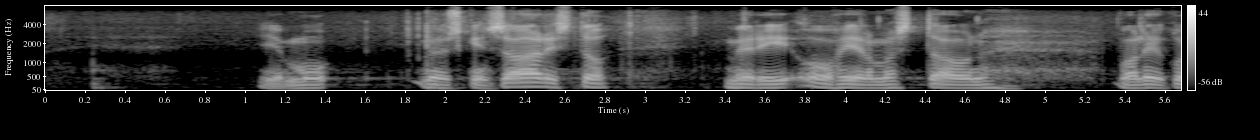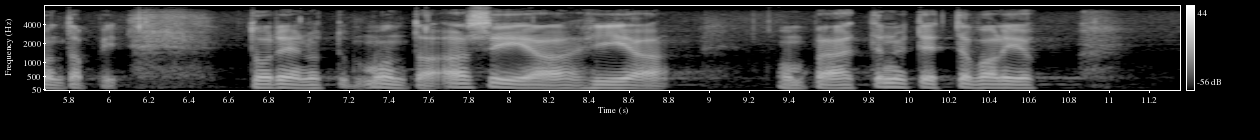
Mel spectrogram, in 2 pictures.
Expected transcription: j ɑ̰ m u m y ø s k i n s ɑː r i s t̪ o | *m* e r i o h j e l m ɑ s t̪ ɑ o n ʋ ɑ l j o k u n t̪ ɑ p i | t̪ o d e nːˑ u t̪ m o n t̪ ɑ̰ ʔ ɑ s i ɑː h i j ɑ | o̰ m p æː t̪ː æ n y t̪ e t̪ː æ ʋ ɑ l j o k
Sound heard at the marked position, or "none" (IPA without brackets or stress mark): m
